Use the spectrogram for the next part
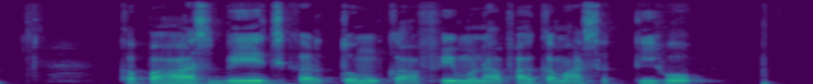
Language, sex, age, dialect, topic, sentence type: Hindi, male, 51-55, Awadhi Bundeli, agriculture, statement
